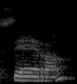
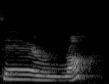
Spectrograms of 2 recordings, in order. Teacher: in Australian English, we flip the tongue back, but we don't use a trill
